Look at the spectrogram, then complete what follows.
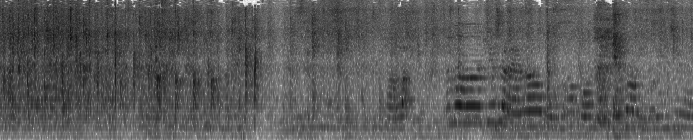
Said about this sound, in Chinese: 大家掌声感谢一下。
